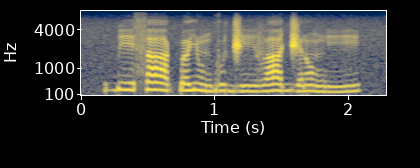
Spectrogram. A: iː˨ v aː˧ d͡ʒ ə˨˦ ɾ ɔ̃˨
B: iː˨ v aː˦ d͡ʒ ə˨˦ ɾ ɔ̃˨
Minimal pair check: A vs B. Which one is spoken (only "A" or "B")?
B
